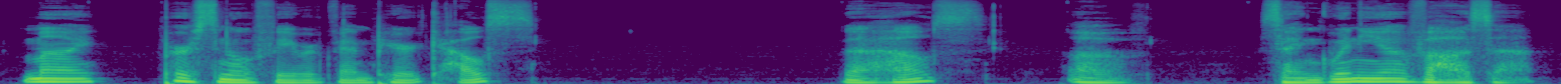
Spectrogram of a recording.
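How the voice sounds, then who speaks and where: Man playing a slow, dark-voiced proud vampire. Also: no room sound, clean studio sound. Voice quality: low, dark, soft voice. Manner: slow, halting, pausing to search for words. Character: proud, dismissive male vampire lecturing on his history. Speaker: ASMR roleplay voice actor. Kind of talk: ASMR roleplay monologue.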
